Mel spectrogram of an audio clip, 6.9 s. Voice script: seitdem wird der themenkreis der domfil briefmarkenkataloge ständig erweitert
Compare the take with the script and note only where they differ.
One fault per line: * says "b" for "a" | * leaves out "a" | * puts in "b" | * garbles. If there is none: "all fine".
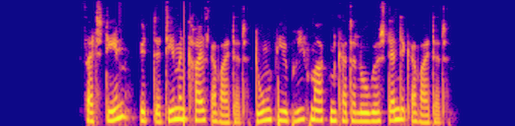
* says "erweitert" for "der"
